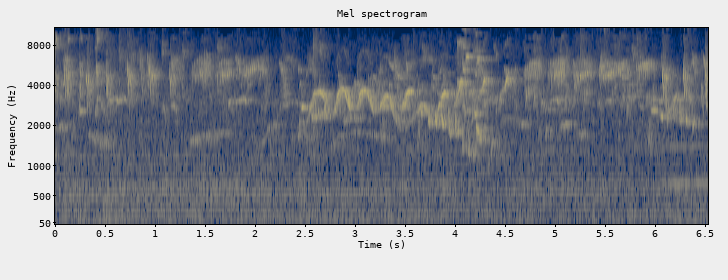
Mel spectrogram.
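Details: Javan bush lark from Kulon Progo, Indonesia, a collection bird singing Jambul style. A fast, high twittering leads into a wavering, zigzag whistled phrase in the middle, then more rapid chirps follow.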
